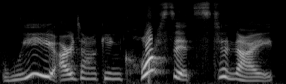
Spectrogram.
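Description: It is said excitedly with a high pitch.

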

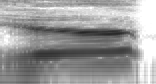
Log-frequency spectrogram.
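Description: It sounds like a friendly, casual greeting.

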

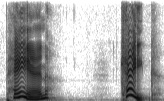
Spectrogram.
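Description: The two parts are said with a break. The parts are heard as two separate words. "say it with me"

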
